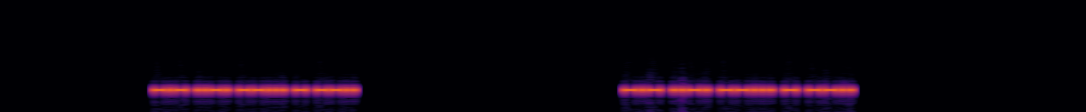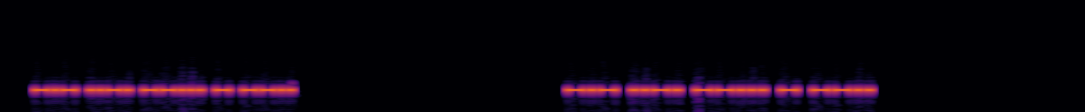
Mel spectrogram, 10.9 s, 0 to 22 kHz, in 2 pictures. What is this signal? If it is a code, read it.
Morse code, heard as a keyed tone, about 58 wpm, 700 Hz. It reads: KF7TZ KF7TZ KF7TZ KF7TZ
